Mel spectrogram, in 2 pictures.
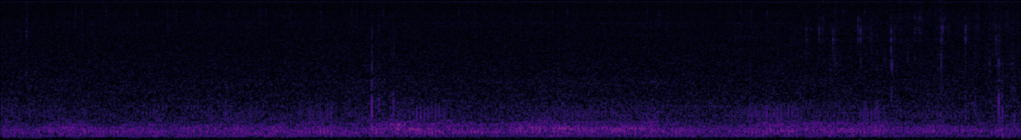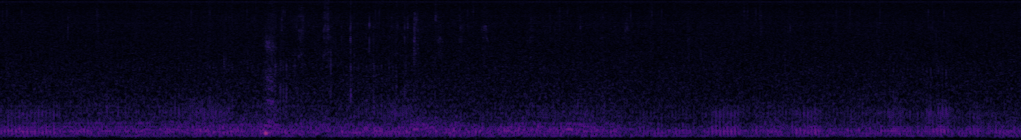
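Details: Kittens at close range, the big one sucking the ears of the little one; an unbroken low purr pulses rapidly and evenly, joined by occasional light clicks and a sharp tap near the middle.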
